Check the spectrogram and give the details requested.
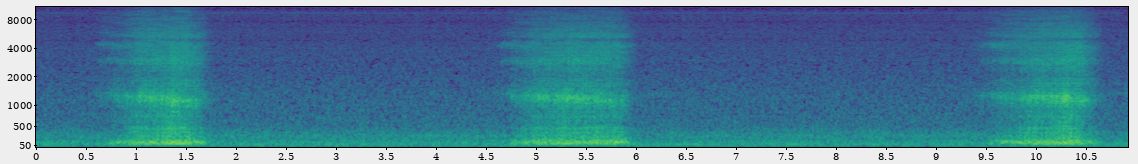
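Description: Three slow, rumbling snores on breathing in, about 14 a minute, with quiet breathing between. Typical snoring.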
